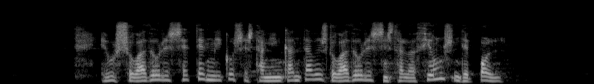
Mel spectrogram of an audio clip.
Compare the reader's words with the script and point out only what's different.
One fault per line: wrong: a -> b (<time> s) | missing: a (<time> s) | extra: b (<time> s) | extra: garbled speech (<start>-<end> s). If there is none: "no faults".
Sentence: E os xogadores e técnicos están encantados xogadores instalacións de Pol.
no faults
